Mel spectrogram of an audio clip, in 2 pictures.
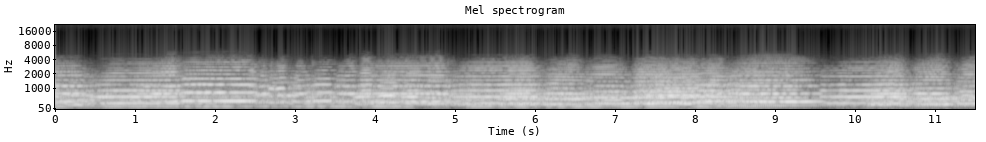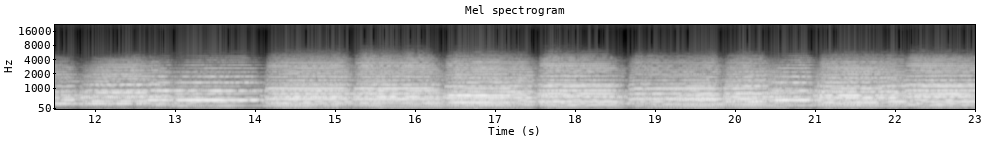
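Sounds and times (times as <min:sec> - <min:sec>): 
horn choir playing: 0:00.0 - 0:22.9.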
